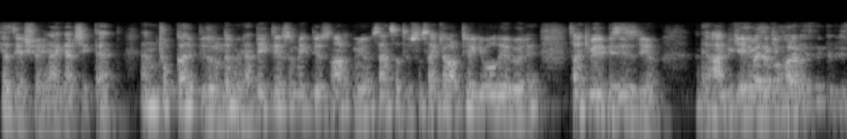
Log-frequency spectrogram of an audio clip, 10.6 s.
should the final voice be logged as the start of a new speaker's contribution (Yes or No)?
Yes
